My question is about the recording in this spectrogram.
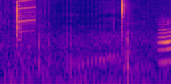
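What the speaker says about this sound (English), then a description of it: "Oh, you're pretty. Hi, pretty kitty." A cat in the Hogwarts Legacy video game, in the Transfiguration Courtyard, gives a soft, low purr under brief high chirping game sounds.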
